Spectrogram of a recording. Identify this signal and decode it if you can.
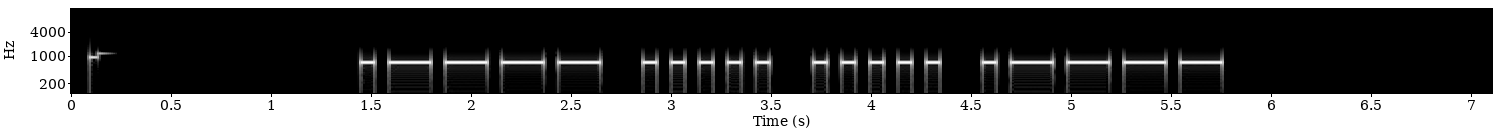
Morse code, heard as a keyed tone, about 17 wpm, 700 Hz. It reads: 1551
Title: Numbers - Contest Style - 4-Digit 17wpm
